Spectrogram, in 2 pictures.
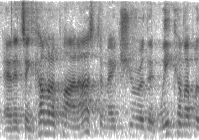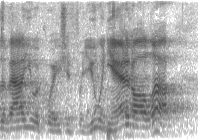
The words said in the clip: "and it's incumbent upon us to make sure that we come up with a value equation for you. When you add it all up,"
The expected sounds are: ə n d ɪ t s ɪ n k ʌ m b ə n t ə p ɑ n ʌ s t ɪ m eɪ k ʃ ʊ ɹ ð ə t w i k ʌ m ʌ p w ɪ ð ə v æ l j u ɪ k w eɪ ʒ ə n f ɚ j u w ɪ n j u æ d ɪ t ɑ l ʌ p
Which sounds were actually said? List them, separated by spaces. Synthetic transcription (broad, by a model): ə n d ɪ t s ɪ n k ʌ m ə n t ə p ɑ n ʌ s t ɪ m eɪ k ʃ ʊ ɹ ð ə t w i k ʌ m ʌ p w ɪ ð ə v æ l j u ɪ k w eɪ ʒ ə n f ɚ j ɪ w ɪ n j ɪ æ d ɪ t ɑ l ʌ p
